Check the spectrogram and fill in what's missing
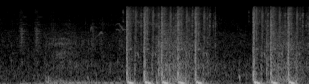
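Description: Video game gunfire rings out in two short bursts of rapid sharp shots, a quick volley mid-clip and another near the end, over a low ambient background with no voices.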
